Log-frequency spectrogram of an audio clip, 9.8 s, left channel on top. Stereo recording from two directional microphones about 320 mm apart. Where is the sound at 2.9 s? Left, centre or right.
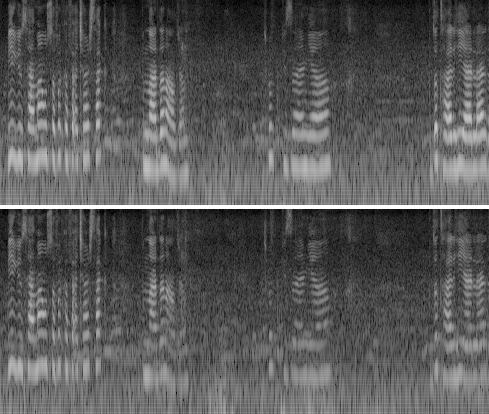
Centre.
